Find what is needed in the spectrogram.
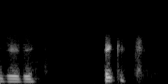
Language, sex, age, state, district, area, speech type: Urdu, male, 18-30, Delhi, Central Delhi, urban, conversation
